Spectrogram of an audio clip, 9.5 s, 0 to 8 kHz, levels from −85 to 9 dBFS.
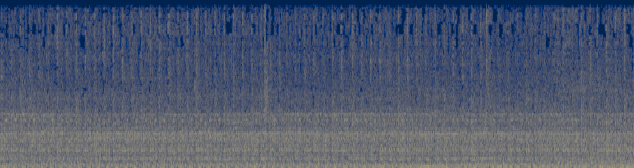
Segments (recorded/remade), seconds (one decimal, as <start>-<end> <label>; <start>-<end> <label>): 0.0-9.5 recorded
